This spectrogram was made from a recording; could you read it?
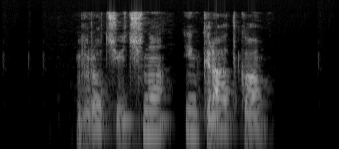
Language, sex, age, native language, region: Slovenian, male, 18-29, Slovenian, Central Slovenia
